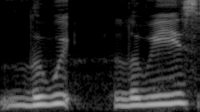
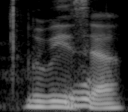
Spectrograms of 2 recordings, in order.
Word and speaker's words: Louisa: So Louise May Alcott Louisa Louisa make sure I say it correctly.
